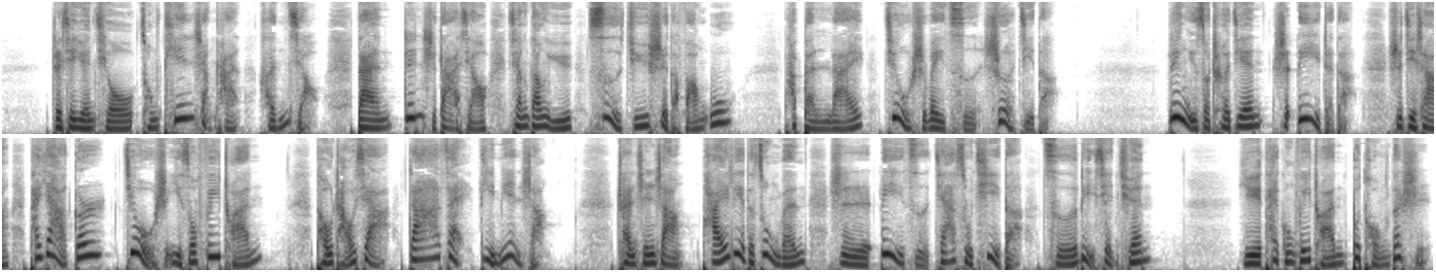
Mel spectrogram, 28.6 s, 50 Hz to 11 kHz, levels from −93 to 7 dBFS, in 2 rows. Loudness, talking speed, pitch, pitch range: -19 LUFS, 195 characters per minute, 170 Hz, 150-240 Hz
